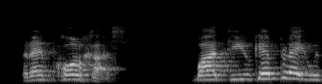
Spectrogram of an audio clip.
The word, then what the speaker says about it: Koolhaas: And I think she said something like Koolhaas, not Koolhaas, like in English, C-O-O-L, because this is not in English, it's in Dutch, like Koolhaas, Rem Koolhaas.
